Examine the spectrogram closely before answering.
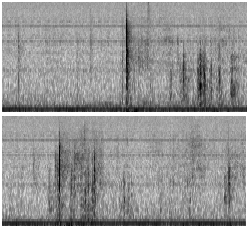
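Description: Quiet room tone with a steady low hum and a few faint clicks and taps, the two clearest about a second and a half and four seconds in.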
